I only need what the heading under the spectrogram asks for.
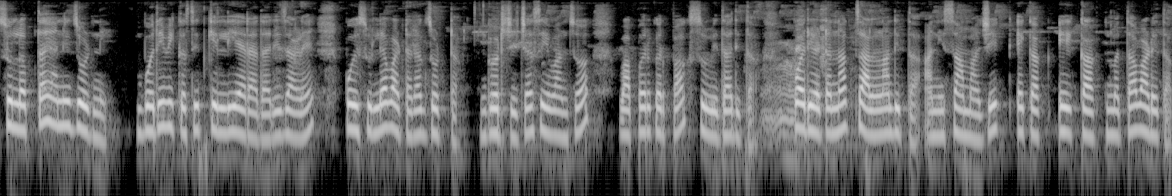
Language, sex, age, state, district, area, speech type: Goan Konkani, female, 18-30, Goa, Canacona, rural, spontaneous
